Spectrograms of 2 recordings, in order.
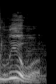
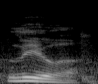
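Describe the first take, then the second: First: The word is said in a natural, casual way. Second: The word is said in a stiff, careful way. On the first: It is how the word should simply be said. The speaker calls it right. "Just say it naturally" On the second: It imitates a stilted voice-acted delivery. The speaker calls it wrong. "he would always be like"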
